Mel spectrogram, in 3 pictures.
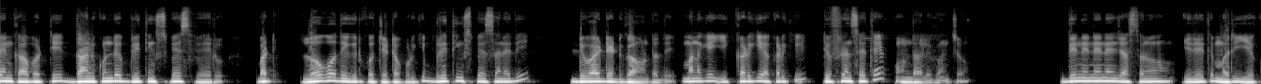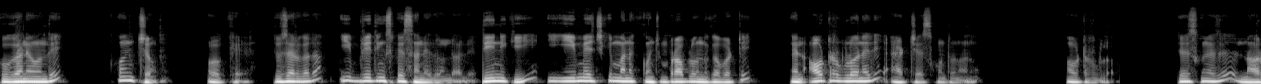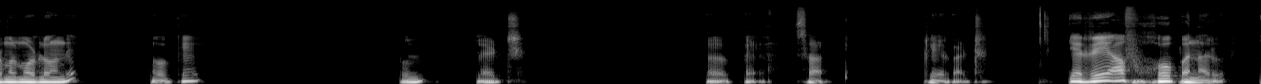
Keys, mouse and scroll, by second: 9.3 right click, 9.6 click, 10.2 right click, 10.4-13.0 drag, 13.0 shift+Down, 13.6 Up, 21.0 click, 23.1 click, 24.7 click, 27.4-34.2 drag.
